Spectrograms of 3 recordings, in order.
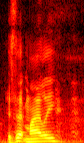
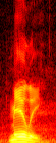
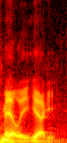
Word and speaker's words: Maley: Is that Miley? Maley. It is Maley Yagi.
